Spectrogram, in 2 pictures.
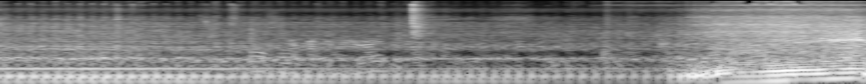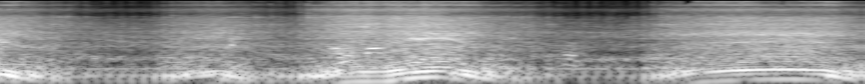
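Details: Honda CVT scooter after CVT bearing replacement: idles then revs in smooth swells on light throttle with none of the earlier crackling rattle; drive sounds clean now.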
